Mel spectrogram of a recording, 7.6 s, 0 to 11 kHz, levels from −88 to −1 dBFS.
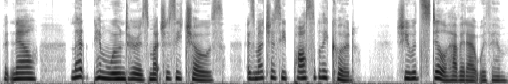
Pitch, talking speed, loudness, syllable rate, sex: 205 Hz, 195 wpm, -16 LUFS, 4.7 syllables/s, female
